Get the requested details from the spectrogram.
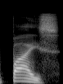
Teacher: O a continua sendo o som forte, a vogal, mas o i fica fraquinho, vira uma semivogal. Eles coabitam a mesma sílaba em pais, formando um ditongo.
